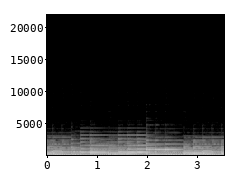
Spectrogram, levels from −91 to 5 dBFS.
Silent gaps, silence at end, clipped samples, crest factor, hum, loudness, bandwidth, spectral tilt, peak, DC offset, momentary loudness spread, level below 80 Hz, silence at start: none; 0 s; under 0.1%; 14 dB; none; -23 LUFS; 3.9 kHz; -12 dB/octave; -10 dBFS; under 0.1%; 3 LU; -54 dBFS; 0 s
